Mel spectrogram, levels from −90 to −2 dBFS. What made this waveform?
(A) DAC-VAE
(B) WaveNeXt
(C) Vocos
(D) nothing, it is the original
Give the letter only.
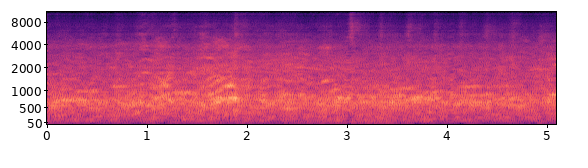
B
